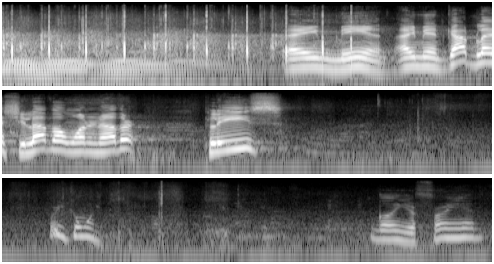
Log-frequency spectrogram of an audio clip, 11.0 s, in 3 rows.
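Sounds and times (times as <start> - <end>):
audience hand clap of praise: 0.0 - 2.8
speech: 2.1 - 5.8, 7.7 - 8.2, 10.2 - 11.0.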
